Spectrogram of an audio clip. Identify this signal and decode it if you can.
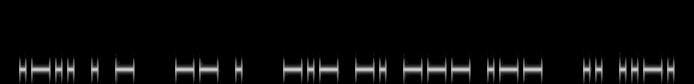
Morse code, heard as a keyed tone, about 20 wpm, 700 Hz. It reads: LET ME KNOW IF
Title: Sentences with 7-Word Phrases - 20wpm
